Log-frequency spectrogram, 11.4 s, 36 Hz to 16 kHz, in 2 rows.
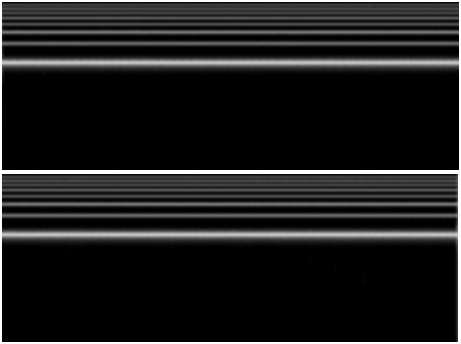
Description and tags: Doepfer A-110-1 VCO Rectangle - A6
Sample of the Doepfer A-110-1 rectangle output.
Pulse width is set to around 50%, so it should roughly be a square wave.
Captured using a RME Babyface and Cubase.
